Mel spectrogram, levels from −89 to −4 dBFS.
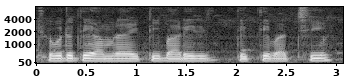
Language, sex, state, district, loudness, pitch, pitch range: Bengali, male, West Bengal, Cooch Behar, -14 LUFS, 125 Hz, 120-135 Hz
